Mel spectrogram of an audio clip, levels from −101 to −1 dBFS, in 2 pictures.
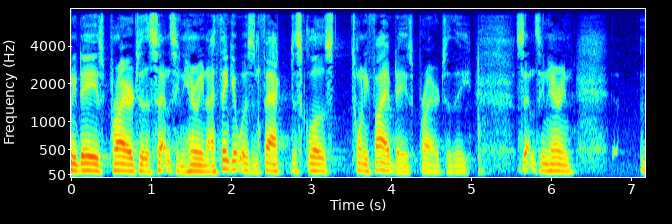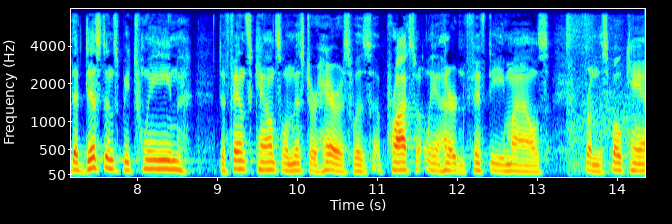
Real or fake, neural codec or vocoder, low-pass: real; none; 7.2 kHz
